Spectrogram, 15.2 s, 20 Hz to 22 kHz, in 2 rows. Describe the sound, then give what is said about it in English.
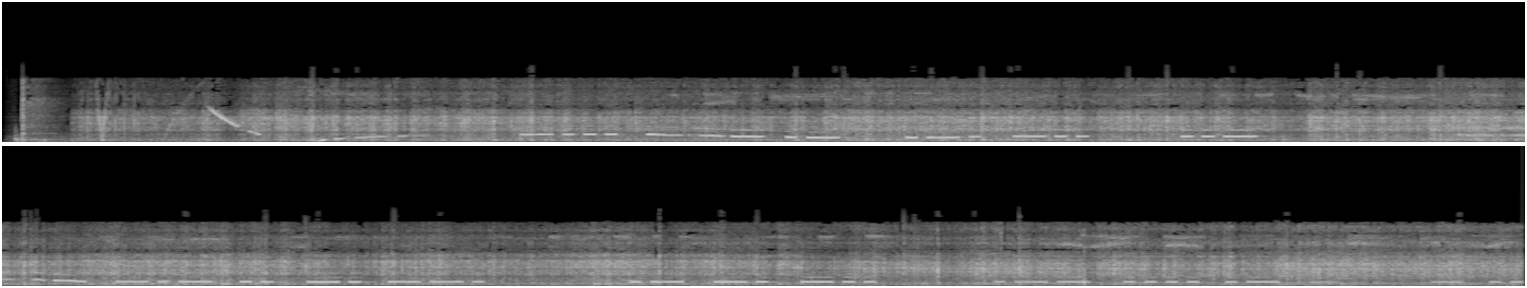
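Recreated Morse code weather radio transmission, recreating a weather broadcast first sent on 4 December 1916: a steady stream of short and long beeping tones whose pitch wavers and drifts, heard through a constant hiss of radio static, with no voices. “at 11 o'clock in the morning on the 4th of December, 1916, we started sending out the weather by Morse code. And we have a recreation of what listeners would have heard.”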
